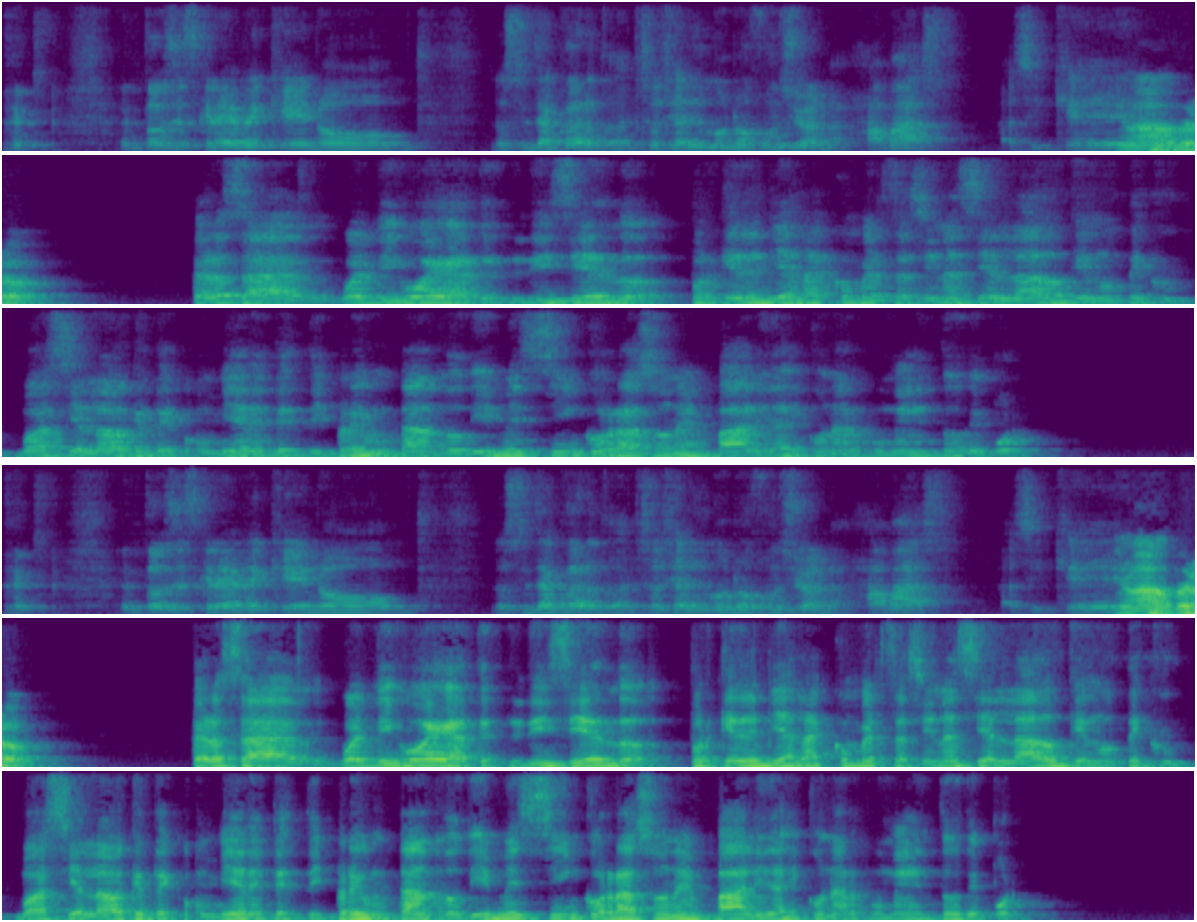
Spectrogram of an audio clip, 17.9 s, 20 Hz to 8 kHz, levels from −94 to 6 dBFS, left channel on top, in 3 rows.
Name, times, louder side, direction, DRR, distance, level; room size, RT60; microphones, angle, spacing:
voice 1, 0.0-2.0 2.5-4.7 5.0-5.7, right 1 dB, 20° left, 0.8 m, -41 dB
voice 2, 5.6-6.1 6.9-17.0, right 6 dB, 65° right, 0.3 m, -24 dB
2.3 x 2.2 x 3.7 m
head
